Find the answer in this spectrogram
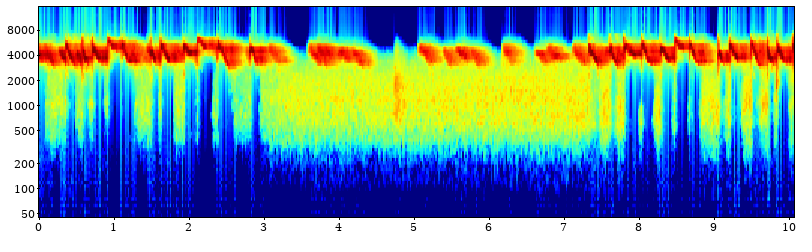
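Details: Singing Oriental magpie-robin on a cold, rainy day, 13 June 2020: rapid high chirping phrases, a quieter gap of scattered notes in the middle, then the brisk chirps return.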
